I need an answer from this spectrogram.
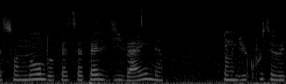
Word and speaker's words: Divine: Et du coup, déjà son nom, donc elle s'appelle Divine. Donc du coup, ça veut dire divine, mais je le prononce à l'anglaise parce que je trouve que ça fait plus joli.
